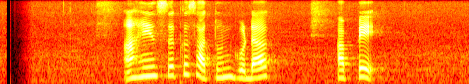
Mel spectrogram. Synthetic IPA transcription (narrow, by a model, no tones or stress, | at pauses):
aɦensəkəsat̪unɡoɖak̚ | ape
